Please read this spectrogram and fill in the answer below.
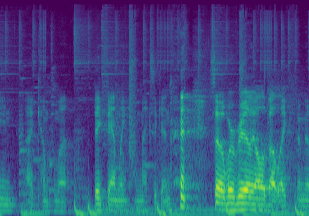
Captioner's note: laughs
